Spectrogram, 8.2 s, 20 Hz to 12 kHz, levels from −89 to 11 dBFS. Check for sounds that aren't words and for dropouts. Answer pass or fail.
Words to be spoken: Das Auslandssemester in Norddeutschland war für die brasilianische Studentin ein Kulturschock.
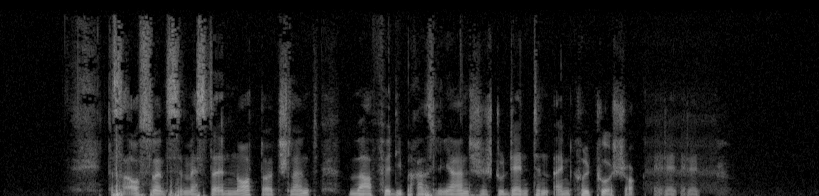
fail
